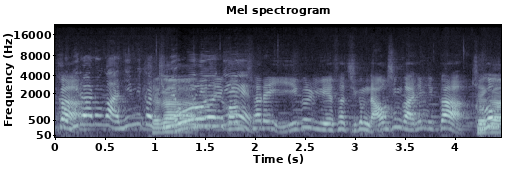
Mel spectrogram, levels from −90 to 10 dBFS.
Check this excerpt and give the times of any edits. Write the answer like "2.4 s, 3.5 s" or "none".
none

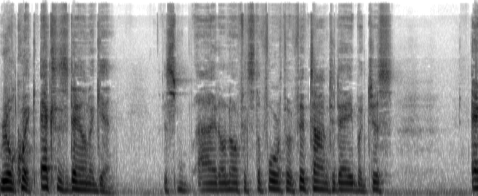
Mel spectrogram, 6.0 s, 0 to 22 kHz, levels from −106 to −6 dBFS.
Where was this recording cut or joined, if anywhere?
none

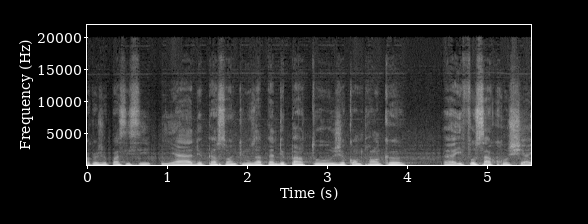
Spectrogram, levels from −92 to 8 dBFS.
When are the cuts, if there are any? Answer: 0.9 s

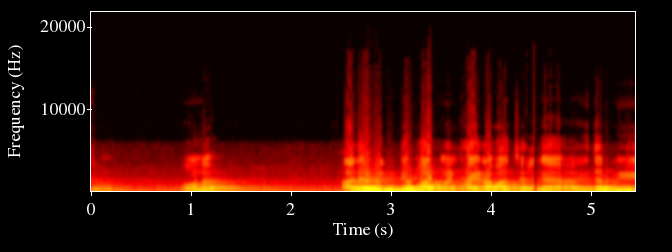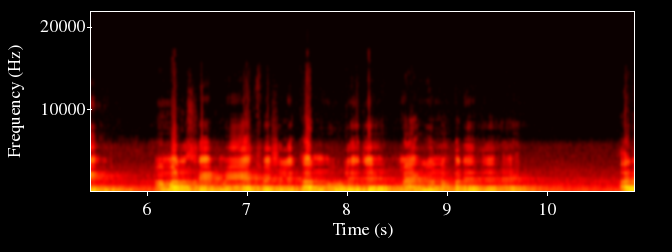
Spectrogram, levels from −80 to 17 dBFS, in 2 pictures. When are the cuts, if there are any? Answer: 2.3 s

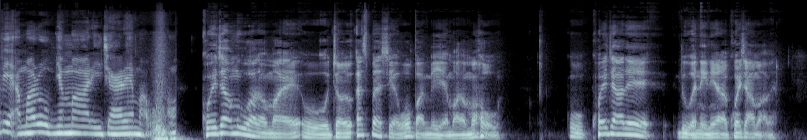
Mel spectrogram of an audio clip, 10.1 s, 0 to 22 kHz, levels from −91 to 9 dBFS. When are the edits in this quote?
2.3 s

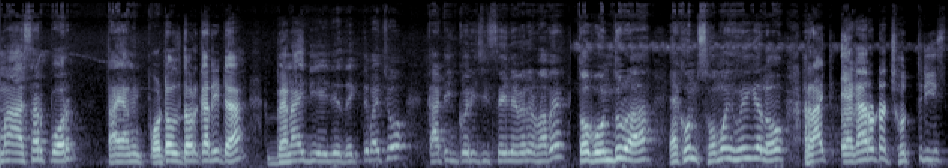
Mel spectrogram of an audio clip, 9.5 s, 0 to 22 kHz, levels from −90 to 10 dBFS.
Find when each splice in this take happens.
5.7 s

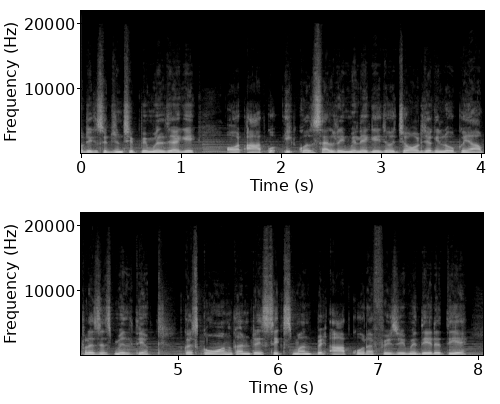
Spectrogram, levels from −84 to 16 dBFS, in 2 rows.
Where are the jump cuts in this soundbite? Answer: none

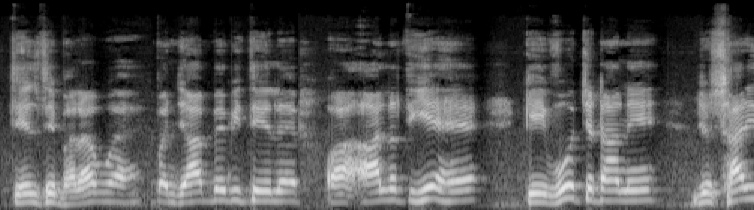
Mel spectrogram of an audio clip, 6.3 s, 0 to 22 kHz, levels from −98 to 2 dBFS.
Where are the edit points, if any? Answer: 1.2 s, 2.5 s

